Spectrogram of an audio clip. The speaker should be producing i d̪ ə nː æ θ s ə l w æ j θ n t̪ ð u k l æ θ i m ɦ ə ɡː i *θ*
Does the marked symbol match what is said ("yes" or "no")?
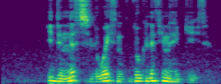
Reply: yes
